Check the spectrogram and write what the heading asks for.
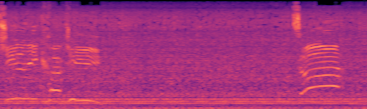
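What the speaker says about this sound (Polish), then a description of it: "bo silnik chodzi" A steady aircraft engine drones loudly throughout at a constant pitch in the flight simulator DCS World, with people's voices breaking in over it now and then.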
